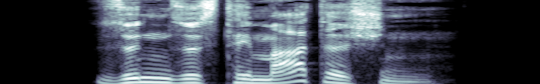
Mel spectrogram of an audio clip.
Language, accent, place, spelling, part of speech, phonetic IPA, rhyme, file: German, Germany, Berlin, synsystematischen, adjective, [zʏnzʏsteˈmaːtɪʃn̩], -aːtɪʃn̩, De-synsystematischen.ogg
- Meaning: inflection of synsystematisch: 1. strong genitive masculine/neuter singular 2. weak/mixed genitive/dative all-gender singular 3. strong/weak/mixed accusative masculine singular 4. strong dative plural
